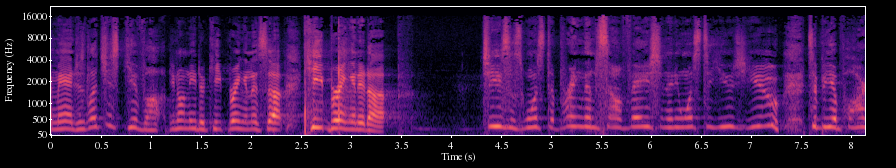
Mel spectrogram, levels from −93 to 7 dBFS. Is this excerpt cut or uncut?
cut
